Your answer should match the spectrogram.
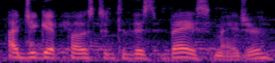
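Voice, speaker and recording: Actress as female military commander, businesslike, direct, steady, game dialogue, a little far off, faint noise. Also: low-pitched, fairly quick, close to an everyday voice. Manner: businesslike, probing. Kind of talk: video game cutscene acting. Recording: slightly distant, faintly noisy game capture.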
